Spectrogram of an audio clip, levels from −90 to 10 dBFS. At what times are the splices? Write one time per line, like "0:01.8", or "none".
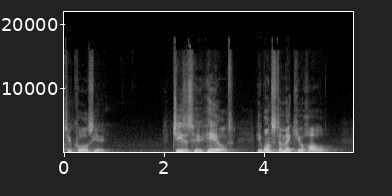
0:02.0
